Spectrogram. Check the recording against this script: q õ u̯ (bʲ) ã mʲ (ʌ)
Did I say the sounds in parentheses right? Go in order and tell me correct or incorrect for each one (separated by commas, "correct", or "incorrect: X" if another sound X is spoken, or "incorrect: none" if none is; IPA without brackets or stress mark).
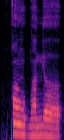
incorrect: b, correct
